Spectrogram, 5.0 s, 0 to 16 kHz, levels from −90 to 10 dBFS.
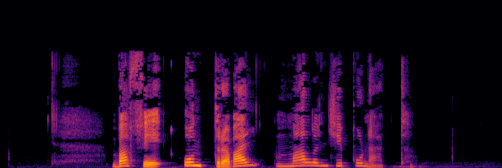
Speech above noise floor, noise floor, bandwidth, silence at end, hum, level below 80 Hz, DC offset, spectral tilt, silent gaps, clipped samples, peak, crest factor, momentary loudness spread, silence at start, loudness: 50 dB; -70 dBFS; 11.5 kHz; 1 s; none; -70 dBFS; under 0.1%; -5 dB/octave; none; under 0.1%; 0 dBFS; 22 dB; 15 LU; 1.1 s; -20 LUFS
